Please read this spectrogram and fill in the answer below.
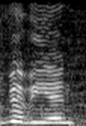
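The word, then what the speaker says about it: Vivian: like Berto and uh Vian from paper Mark th door I know we name is viven I pronounce as Vian we'll get on that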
